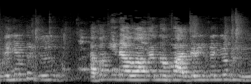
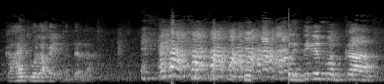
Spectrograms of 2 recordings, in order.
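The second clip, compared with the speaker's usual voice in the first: ordinary delivery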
